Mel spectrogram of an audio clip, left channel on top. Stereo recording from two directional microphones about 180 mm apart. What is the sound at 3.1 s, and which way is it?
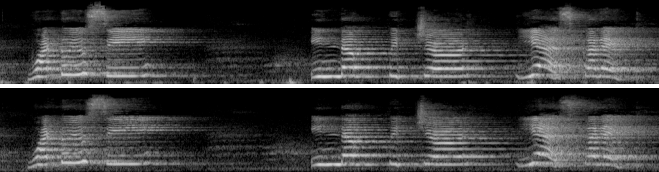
Child singing, 25° left (ahead or behind).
